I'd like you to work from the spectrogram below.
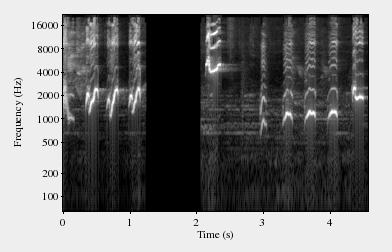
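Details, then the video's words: Young wild White-rumped shama, used as a relaxed training lure, sings three quick looping whistles, pauses, then a row of rounded arching notes repeated evenly, ending on a higher whistle. "PANCINGAN SANTAI MURAI MUDA HUTAN🔴🔴 shama bird🔴 bird vocalization"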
